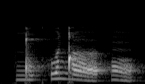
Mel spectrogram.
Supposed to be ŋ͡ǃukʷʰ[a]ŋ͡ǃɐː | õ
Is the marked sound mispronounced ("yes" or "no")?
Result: no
